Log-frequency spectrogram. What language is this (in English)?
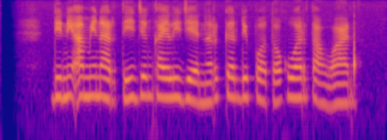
Sundanese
